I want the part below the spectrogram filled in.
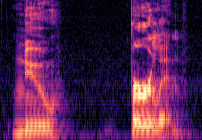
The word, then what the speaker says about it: New Berlin: New Berlin, and it's Berlin, not Berlin.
